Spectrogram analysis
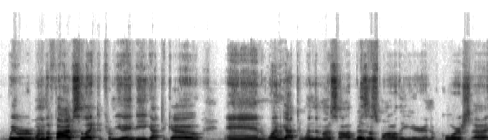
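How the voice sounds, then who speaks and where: A man in his forties from Pakistan, a restaurant owner telling his story in a loose, talkative way during a casual interview. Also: medium pitch.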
